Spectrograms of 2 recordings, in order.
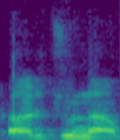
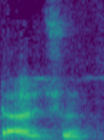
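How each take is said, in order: First: The name ends with an added final vowel. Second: The name ends on the consonant n. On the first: The speaker calls it wrong. "It's not Arjuna" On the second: The speaker calls it right. "but Arjun"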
